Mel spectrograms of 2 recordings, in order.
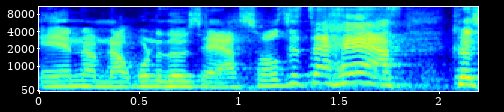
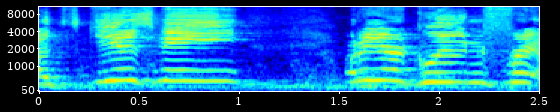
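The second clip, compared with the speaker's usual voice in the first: vegan voice; 7 semitones higher than usual. Retold or imitated. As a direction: ask sweetly like a precious vegan. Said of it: "I gotta put on that vegan bitch's voice".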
